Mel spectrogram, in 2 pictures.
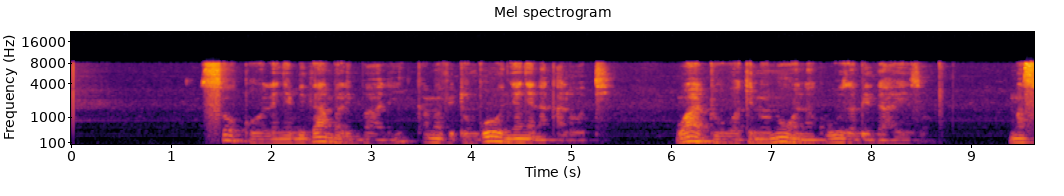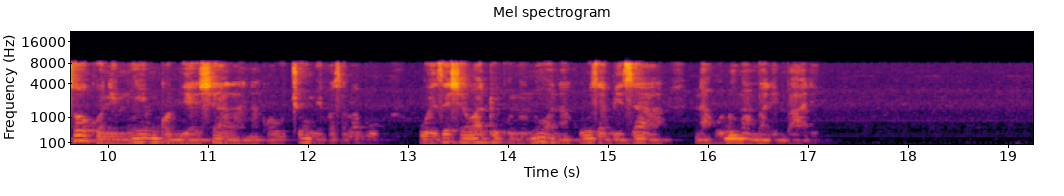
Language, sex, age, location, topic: Swahili, male, 18-24, Dar es Salaam, finance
